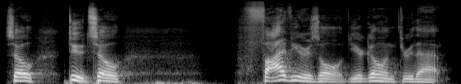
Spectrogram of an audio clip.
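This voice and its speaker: A man of middle pitch hosts the podcast in a relaxed, easygoing way. His talk is slangy and casual, and he swears now and then. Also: slow. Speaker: podcast host. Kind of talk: casual chat.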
